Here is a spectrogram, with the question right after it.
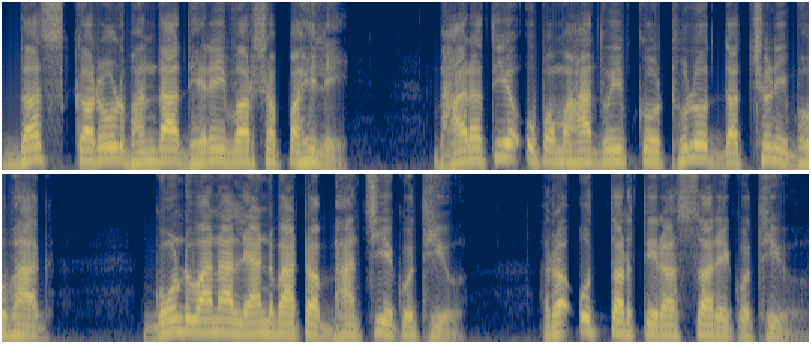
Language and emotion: Nepali, neutral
